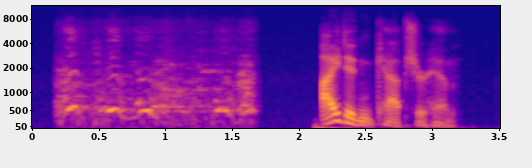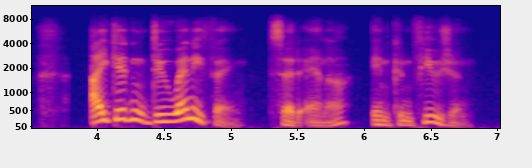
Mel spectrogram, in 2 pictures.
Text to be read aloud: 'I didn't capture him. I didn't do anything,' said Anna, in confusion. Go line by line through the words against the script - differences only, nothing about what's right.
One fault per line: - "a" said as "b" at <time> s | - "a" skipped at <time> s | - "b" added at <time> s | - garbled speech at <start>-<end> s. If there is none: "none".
none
